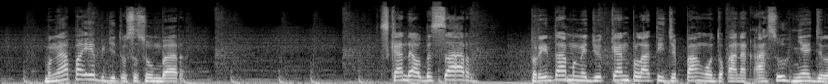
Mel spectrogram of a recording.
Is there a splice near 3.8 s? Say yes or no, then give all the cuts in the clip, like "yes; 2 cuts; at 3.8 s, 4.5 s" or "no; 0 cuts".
yes; 2 cuts; at 2.0 s, 3.8 s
